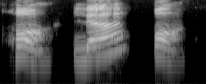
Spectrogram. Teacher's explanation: خ للأعلى، لا للأسفل، اللي هو يتسفل اللسان، ق للأعلى · Term: المفخم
